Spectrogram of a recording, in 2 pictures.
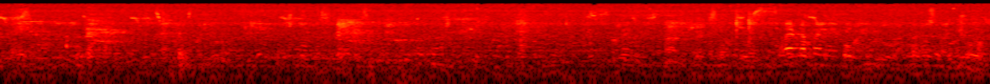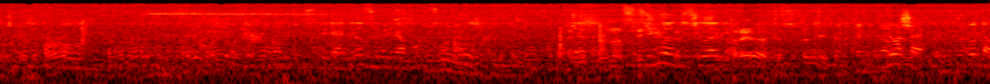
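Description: A middle-aged woman sings into a microphone through loudspeakers outdoors.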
